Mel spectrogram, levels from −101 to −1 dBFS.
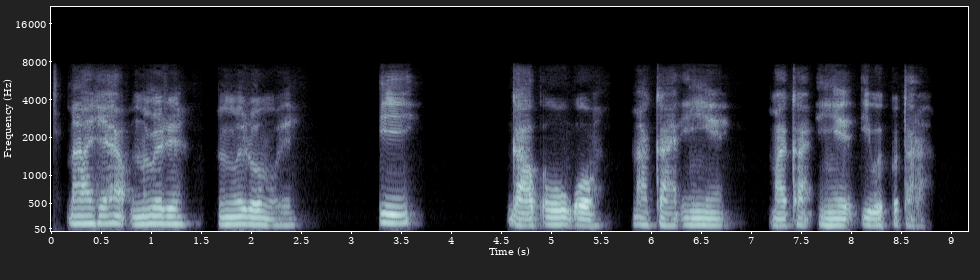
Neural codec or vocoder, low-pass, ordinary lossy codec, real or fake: codec, 16 kHz, 0.8 kbps, ZipCodec; none; none; fake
